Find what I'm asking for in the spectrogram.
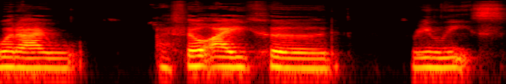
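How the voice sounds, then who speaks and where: Slightly breathy, a woman's voice sits at a medium pitch. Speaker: poet and vlogger. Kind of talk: casual vlog chat with poetry reading.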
